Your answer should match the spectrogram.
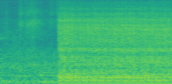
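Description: A small engine running steadily, cutting in abruptly less than a second in, with a steady low hum and a noisy hiss over it.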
